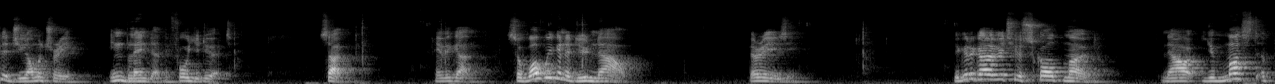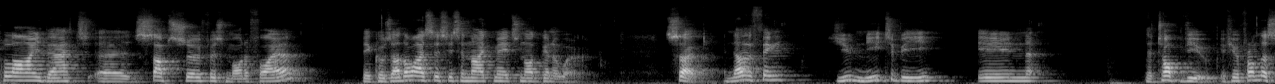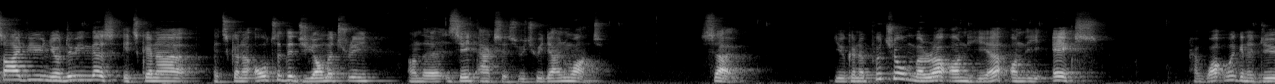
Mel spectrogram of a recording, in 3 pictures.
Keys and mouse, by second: 3.5 KP_Divide, 4.1 click, 4.8 middle drag, 5.9-6.3 middle drag, 8.0 click, 9.5-11.2 drag, 17.4 click, 19.8 f, 23.0 click, 24.7 middle click, 25.4-26.4 drag, 26.5 middle click, 27.3 middle click, 30.3 ctrl+z, 33.0 click, 35.0 click, 35.7 click, 37.3 click.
